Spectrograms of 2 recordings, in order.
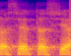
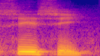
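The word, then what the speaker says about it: tsetse: कहीं पढ़ा होगा वहाँ तसे आ जाता है, एग्जाम में भी क्या तसे आ जाता है कि TSE तसे, ये नहीं है, इसमें टी साइलेंट है, जिसको कहते हैं CC।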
